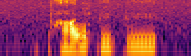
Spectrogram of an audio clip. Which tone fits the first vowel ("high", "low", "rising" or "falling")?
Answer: low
